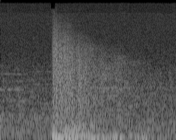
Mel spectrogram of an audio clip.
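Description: A single heavy gunshot in the submarine video game UBOAT booms halfway through, followed by a long rumbling echo fading out.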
